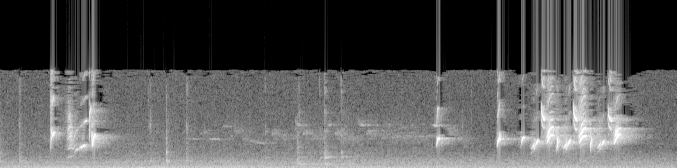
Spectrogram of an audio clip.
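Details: European goldfinch song for tutoring young birds: a short burst of high, liquid twittering notes, a few scattered single chirps, then a longer rapid tinkling phrase near the end, over a faint low background hum.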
